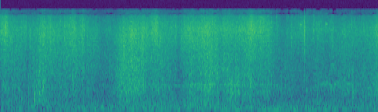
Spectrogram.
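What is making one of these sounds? A body scrapes as it is dragged across sand.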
